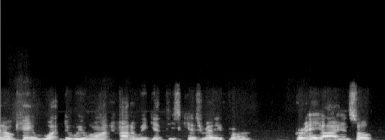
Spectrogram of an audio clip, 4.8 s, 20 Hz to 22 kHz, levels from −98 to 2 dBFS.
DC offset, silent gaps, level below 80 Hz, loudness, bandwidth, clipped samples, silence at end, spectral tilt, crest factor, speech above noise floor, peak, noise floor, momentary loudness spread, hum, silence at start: under 0.1%; none; -52 dBFS; -20 LUFS; 8.2 kHz; under 0.1%; 0.2 s; -7 dB/octave; 14 dB; 50 dB; -6 dBFS; -69 dBFS; 9 LU; none; 0 s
